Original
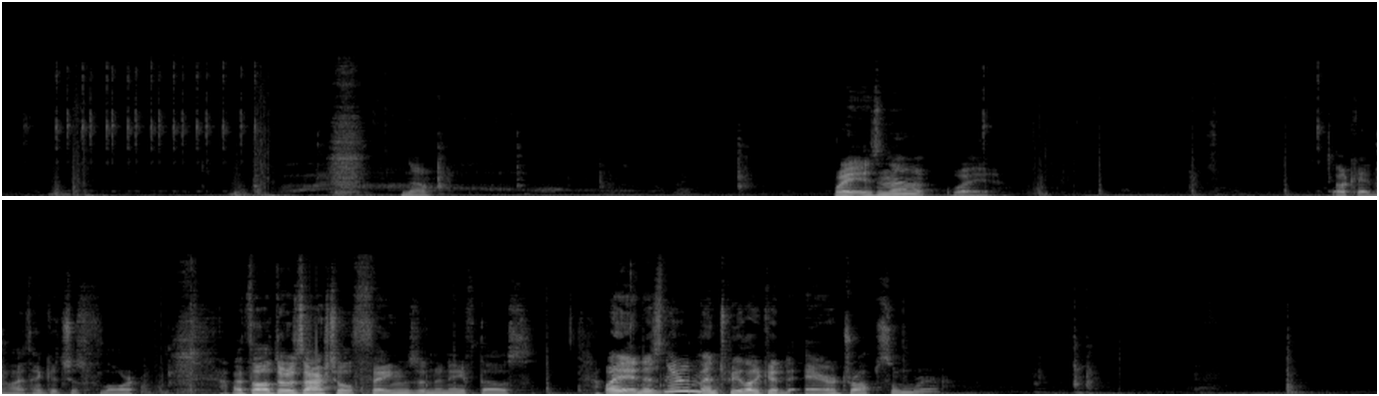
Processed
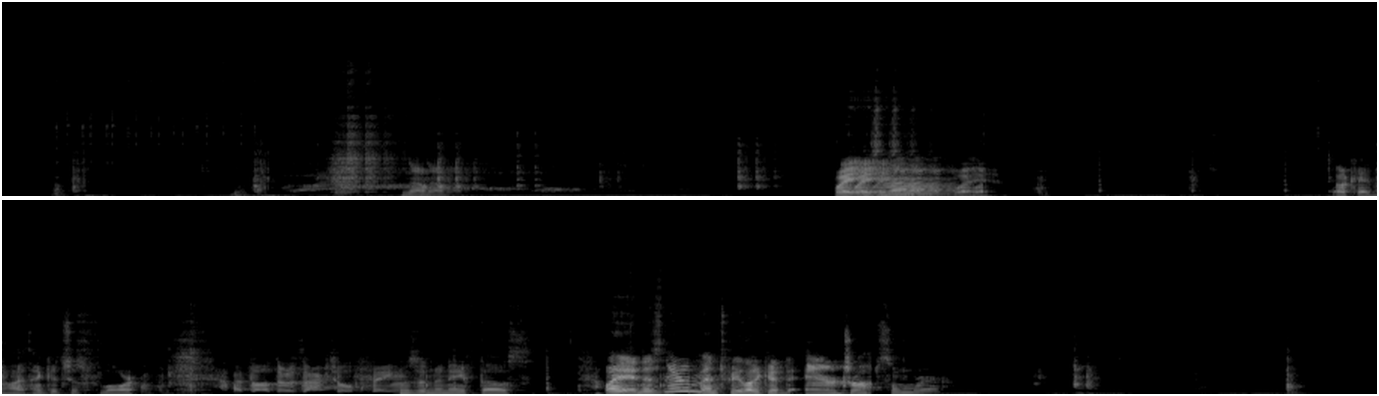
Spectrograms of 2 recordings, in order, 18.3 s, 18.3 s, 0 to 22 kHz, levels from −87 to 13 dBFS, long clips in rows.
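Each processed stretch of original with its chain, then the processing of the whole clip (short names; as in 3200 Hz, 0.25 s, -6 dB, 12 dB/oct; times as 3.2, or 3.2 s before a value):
2.3–6.54 tone controls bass -3 dB, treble +13 dB + feedback echo 0.12 s, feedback 30%, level -4 dB
10.57–11.82 BPF 610–2600 Hz + compressor 4:1, threshold -45 dBFS
14.53–14.96 EQ curve 350 Hz 0 dB, 710 Hz -16 dB, 1300 Hz +9 dB, 2200 Hz -13 dB, 3100 Hz +14 dB, 5700 Hz +1 dB, 12000 Hz -12 dB + fast leveller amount 70%
whole clip: spectral noise reduction 12 dB; three-band isolator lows -18 dB, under 520 Hz, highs -19 dB, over 3700 Hz; comb 1 ms, depth 39%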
